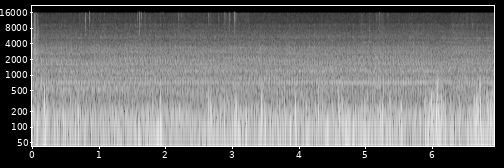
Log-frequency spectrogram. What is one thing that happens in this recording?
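A tractor engine idles steadily close by.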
